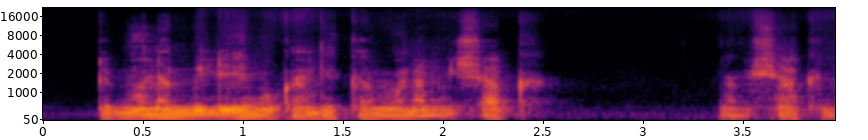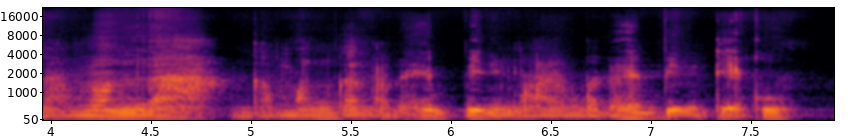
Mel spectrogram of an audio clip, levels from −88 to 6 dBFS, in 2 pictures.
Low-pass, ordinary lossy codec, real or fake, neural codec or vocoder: none; none; fake; codec, 44.1 kHz, 3.4 kbps, Pupu-Codec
